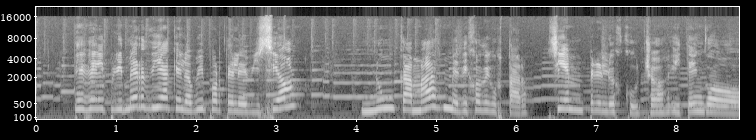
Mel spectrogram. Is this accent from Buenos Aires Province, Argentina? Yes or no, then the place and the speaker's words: yes; Tandil, Buenos Aires Province, Argentina; Tandil, de acá. Nací en Tandil hace 70 años. Soy una vieja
